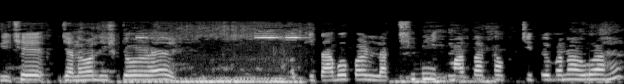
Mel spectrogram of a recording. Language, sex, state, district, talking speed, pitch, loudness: Hindi, male, Uttar Pradesh, Ghazipur, 135 wpm, 190 Hz, -13 LUFS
